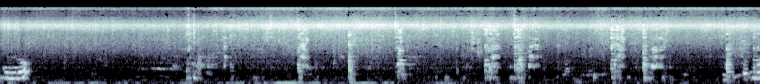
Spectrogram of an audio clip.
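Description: Pumpkin pieces frying in a pan with oil, stirred now and then, making a steady sizzle with scraping strokes, under some background voices.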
